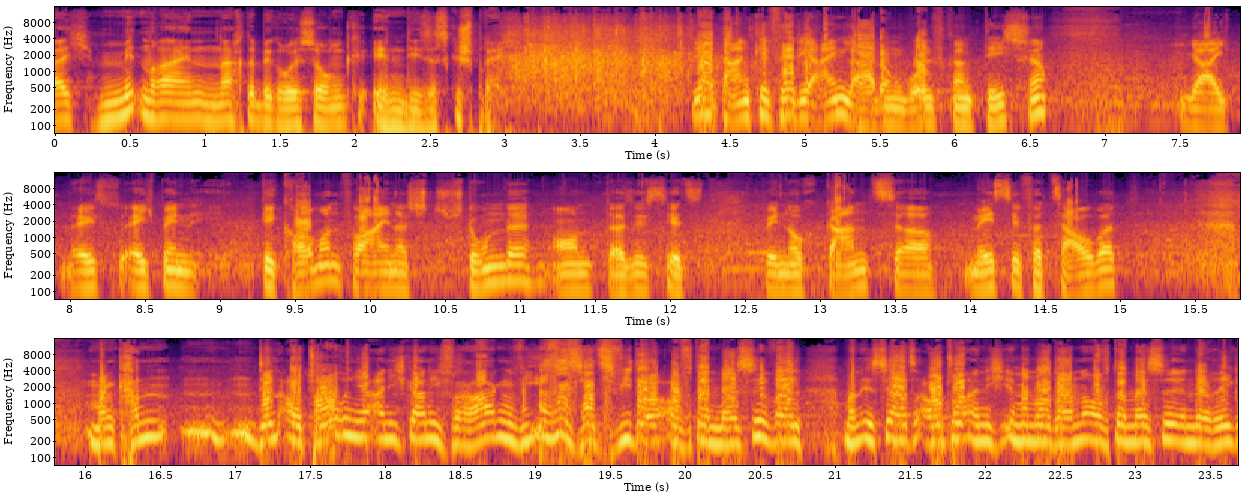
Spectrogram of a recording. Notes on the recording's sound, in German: Leipziger Buchmesse 2023. Auf der Bühne in Halle 5 der Leipziger Buchmesse.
